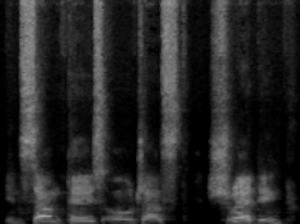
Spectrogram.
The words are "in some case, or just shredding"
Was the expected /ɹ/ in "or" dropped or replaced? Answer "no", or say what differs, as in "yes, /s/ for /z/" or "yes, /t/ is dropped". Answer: yes, /l/ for /ɹ/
